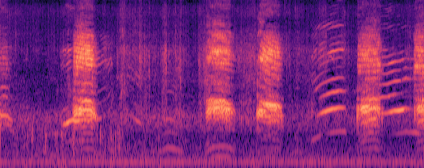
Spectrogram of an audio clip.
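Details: Geese being fed give loud nasal honks in irregular bursts, some single, some doubled, with short gaps between them and a steady low hum underneath.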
